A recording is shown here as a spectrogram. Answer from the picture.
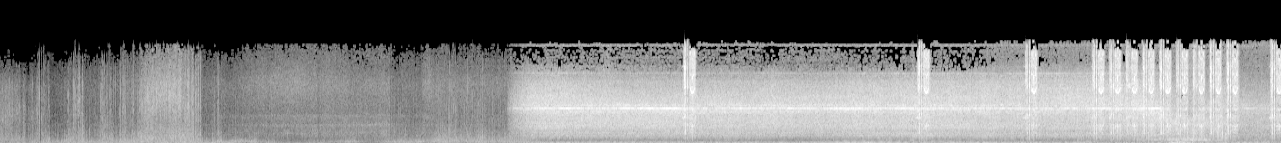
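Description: Wind rushing over the camera microphone during parachute canopy flight. About ten seconds in, it gives way to a louder, steadier outdoor noise with a low hum and a thin high steady tone, and a few sharp clicks near the end.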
